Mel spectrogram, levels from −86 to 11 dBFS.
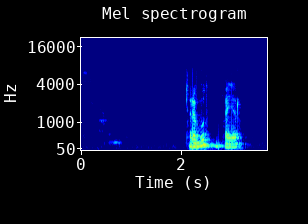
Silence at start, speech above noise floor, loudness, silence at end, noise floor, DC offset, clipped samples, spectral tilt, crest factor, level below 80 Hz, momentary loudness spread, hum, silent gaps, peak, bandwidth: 2.15 s; 51 dB; -33 LUFS; 0.55 s; -83 dBFS; under 0.1%; under 0.1%; -8 dB/octave; 20 dB; -60 dBFS; 13 LU; none; none; -16 dBFS; 7 kHz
